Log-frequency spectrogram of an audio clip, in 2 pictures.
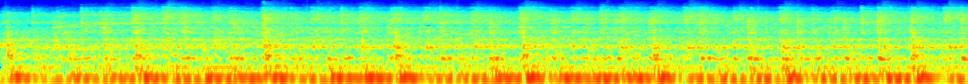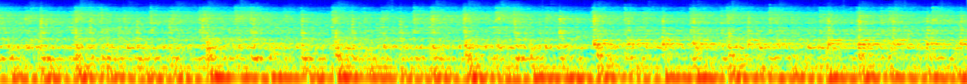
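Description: Fast Polynesian drum music with a strong deep bass, the drum strikes quick and steady.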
